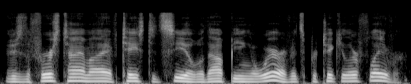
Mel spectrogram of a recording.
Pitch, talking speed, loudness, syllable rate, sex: 135 Hz, 235 wpm, -15 LUFS, 6.0 syllables/s, male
